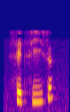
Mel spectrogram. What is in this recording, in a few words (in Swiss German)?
"setzise", Bas Rhin; vin; pals plantoire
